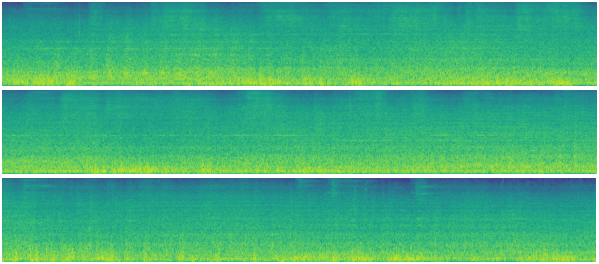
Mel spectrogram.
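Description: Loaded freight cars of a mixed freight train rolling past, steel wheels clattering over the rails with some wheel squeal. It is a steady, continuous rumble.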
